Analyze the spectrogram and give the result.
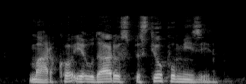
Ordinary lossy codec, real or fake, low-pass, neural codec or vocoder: AAC, 64 kbps; real; 9.9 kHz; none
